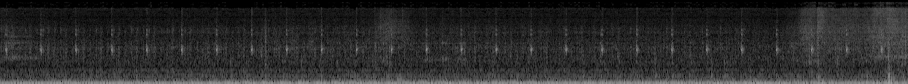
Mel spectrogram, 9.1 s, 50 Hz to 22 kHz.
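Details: 2002 Nissan Altima 3.5 V6 coasting in drive without throttle, whole car shaking, also stutters under hard acceleration: heavy low rumble with faint tick nearly three times a second; rough running, cause unclear.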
